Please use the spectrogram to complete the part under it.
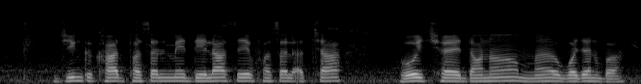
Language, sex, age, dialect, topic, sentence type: Maithili, male, 18-24, Angika, agriculture, question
